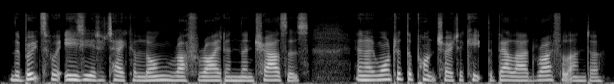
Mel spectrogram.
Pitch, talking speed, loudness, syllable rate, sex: 195 Hz, 235 wpm, -19 LUFS, 5.9 syllables/s, female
